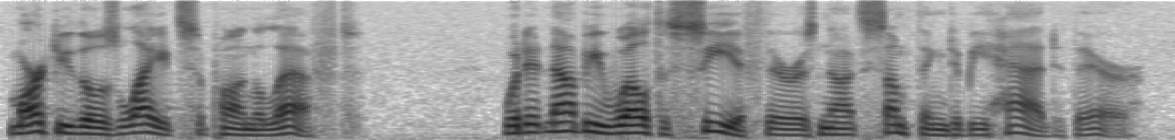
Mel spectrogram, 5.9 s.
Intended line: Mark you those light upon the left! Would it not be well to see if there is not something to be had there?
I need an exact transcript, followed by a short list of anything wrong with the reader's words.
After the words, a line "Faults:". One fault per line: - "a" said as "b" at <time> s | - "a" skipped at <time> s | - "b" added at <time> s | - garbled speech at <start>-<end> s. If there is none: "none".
Mark you those lights upon the left! Would it not be well to see if there is not something to be had there?
Faults:
- "light" said as "lights" at 0.6 s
